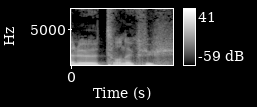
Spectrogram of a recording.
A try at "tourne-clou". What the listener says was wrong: Tourne-clu, hein, pas tourne-cul. Il y a un L. Il y a un tourne-clu avec un L.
